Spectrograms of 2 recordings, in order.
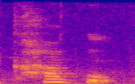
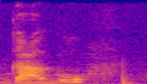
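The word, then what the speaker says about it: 가구: So, pinopronounce ba siya as gagu? No. Very wrong. Very wrong. Only very wrong. Okay, hindi siya gagu. So, it should be kagu.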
